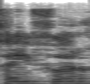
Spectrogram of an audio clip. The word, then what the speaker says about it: cipher: அதாவது நல்லா கவனிச்சிங்கன்னா இது வந்து சைஃபர் அப்படின்னு தான் நம்ம சொல்லணும், சிப்பர்னு சொல்லக்கூடாது. பிஹெச் வந்து சைலண்டாக ப்ரொனவுன்ஸ் பண்ணணும்.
